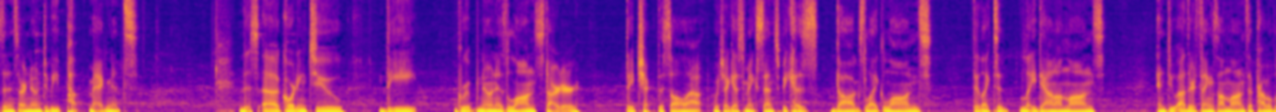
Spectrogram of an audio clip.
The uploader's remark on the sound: podcasts live from Café Anyway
